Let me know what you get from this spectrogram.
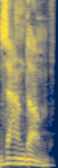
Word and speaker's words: Zaandam: Zaandam.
